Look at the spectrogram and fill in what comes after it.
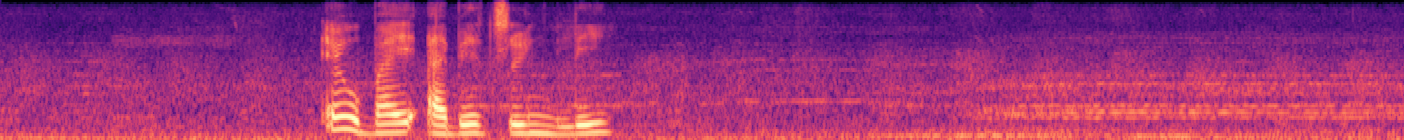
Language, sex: Southern Sotho, female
